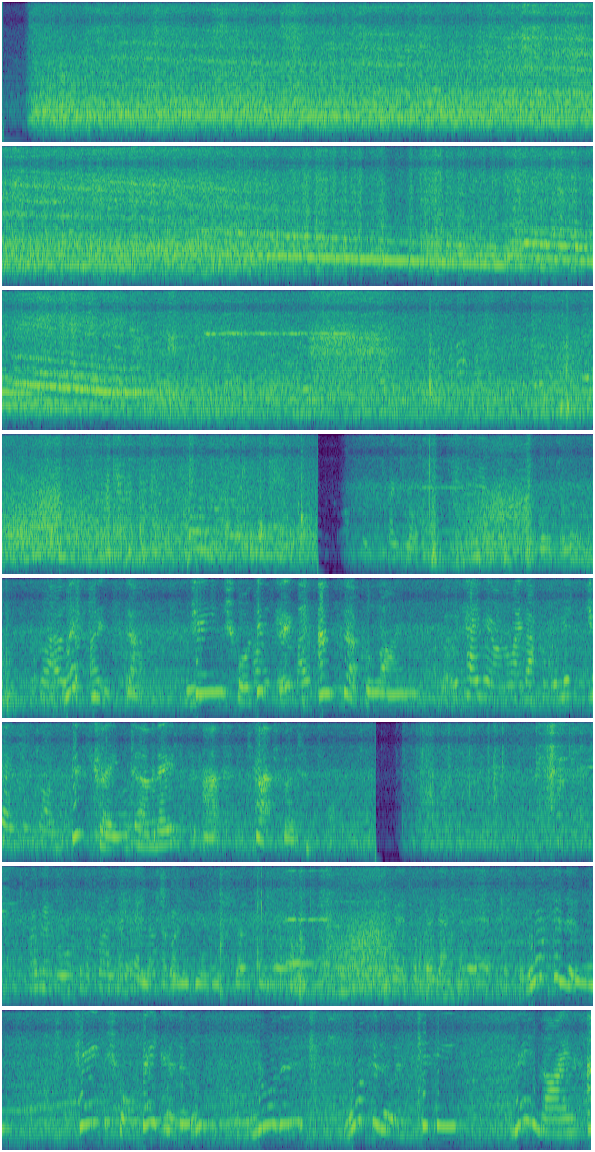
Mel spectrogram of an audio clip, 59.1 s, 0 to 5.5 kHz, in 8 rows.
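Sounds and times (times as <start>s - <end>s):
underground train: 0.0s - 59.0s.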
